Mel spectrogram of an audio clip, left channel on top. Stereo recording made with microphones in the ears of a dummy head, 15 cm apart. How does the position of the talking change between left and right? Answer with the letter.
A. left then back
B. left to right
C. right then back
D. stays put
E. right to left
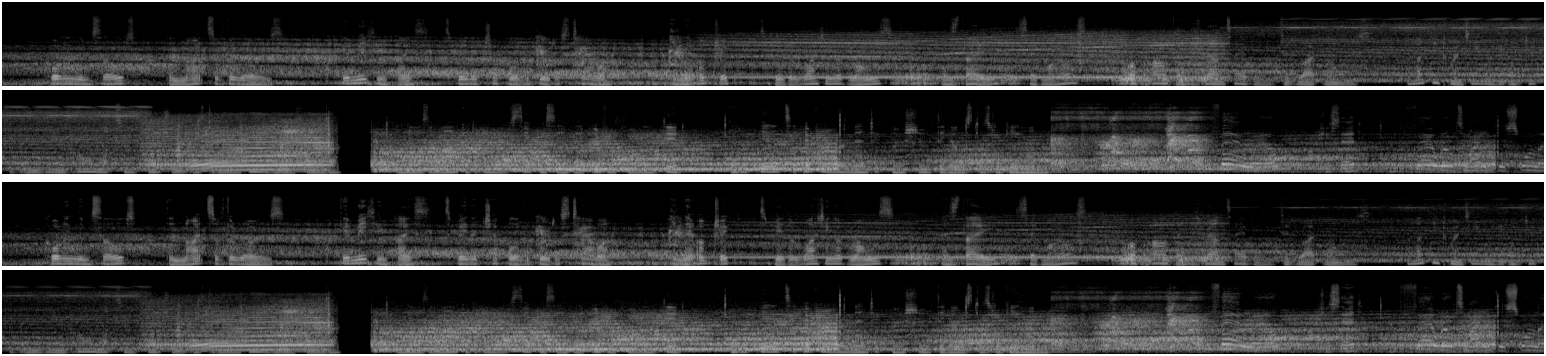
A.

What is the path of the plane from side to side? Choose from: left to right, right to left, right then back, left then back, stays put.
left to right.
